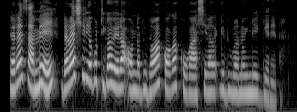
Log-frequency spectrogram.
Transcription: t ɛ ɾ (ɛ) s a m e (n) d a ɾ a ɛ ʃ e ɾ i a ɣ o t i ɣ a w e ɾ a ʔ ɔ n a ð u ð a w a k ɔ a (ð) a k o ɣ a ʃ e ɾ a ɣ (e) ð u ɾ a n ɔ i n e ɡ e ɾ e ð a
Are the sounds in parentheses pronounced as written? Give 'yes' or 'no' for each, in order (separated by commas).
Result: yes, yes, no, yes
